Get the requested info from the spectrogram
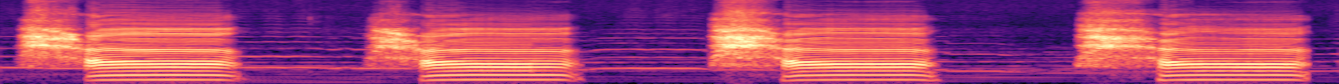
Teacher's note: হলকের মধ্যখান হইতে হা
